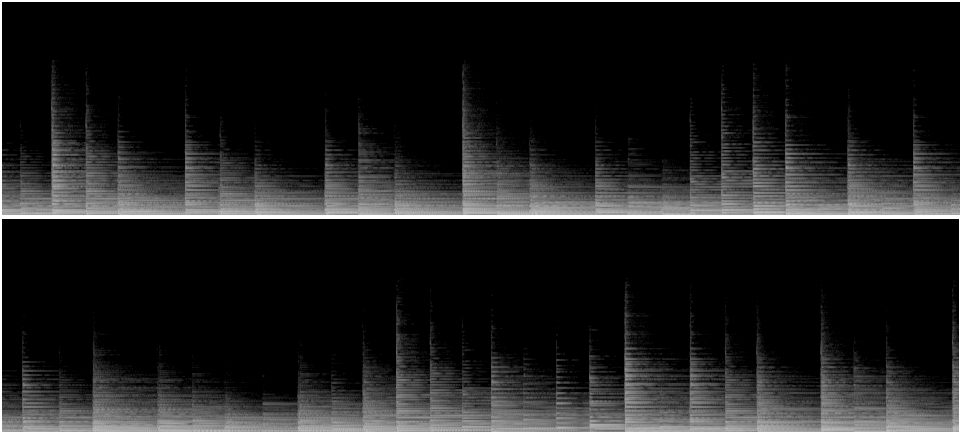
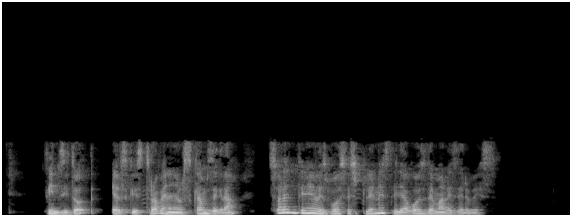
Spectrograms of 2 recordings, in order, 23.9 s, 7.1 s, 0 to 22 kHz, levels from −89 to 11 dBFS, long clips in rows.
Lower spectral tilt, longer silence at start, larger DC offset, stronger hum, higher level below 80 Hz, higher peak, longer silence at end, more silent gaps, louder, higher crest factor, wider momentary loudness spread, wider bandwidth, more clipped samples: about the same, -7 dB/octave vs -6 dB/octave; second, 0 s vs 0.55 s; neither; neither; first, -36 dBFS vs -58 dBFS; about the same, -4 dBFS vs -2 dBFS; second, 0 s vs 1.05 s; second, none vs 1.27-1.36 s, 3.18-3.33 s; second, -22 LUFS vs -18 LUFS; about the same, 16 dB vs 16 dB; second, 5 LU vs 10 LU; first, 10 kHz vs 8 kHz; neither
